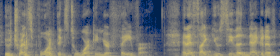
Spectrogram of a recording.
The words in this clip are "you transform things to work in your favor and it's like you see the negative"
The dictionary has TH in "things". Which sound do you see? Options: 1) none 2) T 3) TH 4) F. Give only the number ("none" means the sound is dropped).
3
